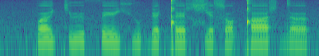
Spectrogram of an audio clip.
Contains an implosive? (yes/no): yes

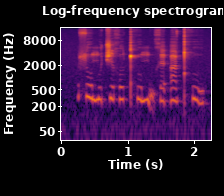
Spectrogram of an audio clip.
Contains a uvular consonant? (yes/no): yes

